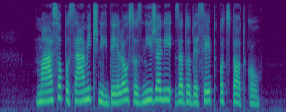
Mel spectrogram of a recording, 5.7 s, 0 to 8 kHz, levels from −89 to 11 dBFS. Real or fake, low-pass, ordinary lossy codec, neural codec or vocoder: real; 7.2 kHz; none; none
